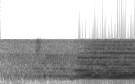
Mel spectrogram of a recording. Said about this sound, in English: But when you, did you hear the train just went by? That's okay. The train's going by your foundry, which is kind of cool.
